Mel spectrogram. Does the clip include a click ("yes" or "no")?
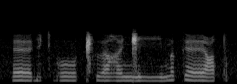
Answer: yes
